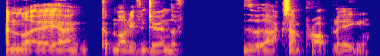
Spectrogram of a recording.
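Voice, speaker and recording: Low-voiced man with a sore throat. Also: steady tone, brisk. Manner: rambling, filler-heavy, reads viewer chat. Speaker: stream host. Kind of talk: casual livestream commentary.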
